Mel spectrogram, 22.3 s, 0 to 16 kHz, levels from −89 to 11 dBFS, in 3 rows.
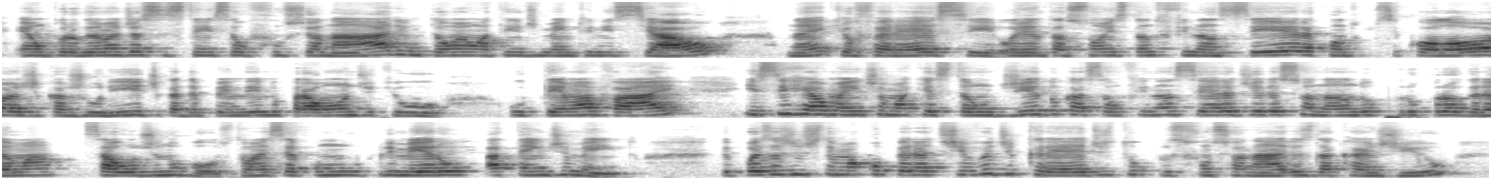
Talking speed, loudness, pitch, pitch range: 175 wpm, -24 LUFS, 215 Hz, 200-235 Hz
